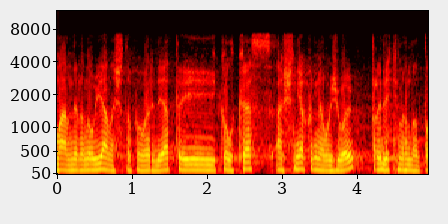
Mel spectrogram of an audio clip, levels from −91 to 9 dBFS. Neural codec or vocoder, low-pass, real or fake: codec, 16 kHz, 8 kbps, FreqCodec, larger model; 7.2 kHz; fake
